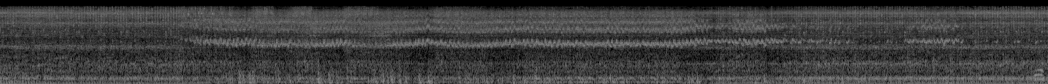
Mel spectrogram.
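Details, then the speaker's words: Cold small-block Chevy V8 at first start, idling with a little choke: a high, steady squeal over the idle, wavering slightly in pitch, from the engine front; belt squeal. "all right let's see if we do something with that belt driving me nuts"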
